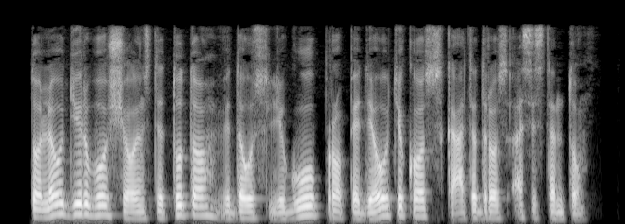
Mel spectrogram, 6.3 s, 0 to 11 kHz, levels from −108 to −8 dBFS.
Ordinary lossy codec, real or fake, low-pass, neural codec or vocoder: MP3, 64 kbps; real; 7.2 kHz; none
